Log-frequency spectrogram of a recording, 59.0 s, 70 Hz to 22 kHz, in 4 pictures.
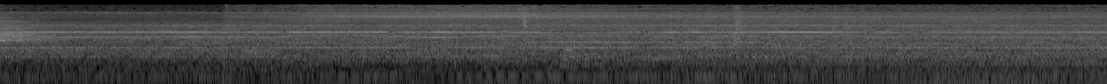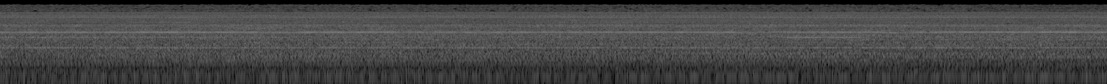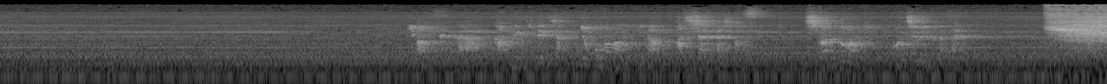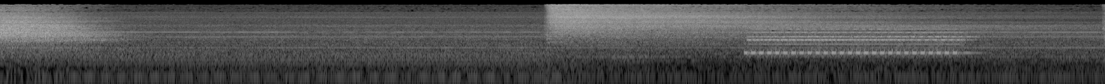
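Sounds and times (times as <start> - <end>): electric train equipment humming: 0.0 - 59.0.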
